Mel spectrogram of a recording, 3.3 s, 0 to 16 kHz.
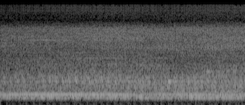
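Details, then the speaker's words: Nissan/Infiniti VQ35 3.5 L (G35) warming up: smooth steady hum as rpm drops to about 900, no stumbling or hunting; normal idle. "the RPMs are dropping that sounds good too uh we're down to thousand I believe yeah 900 good"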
